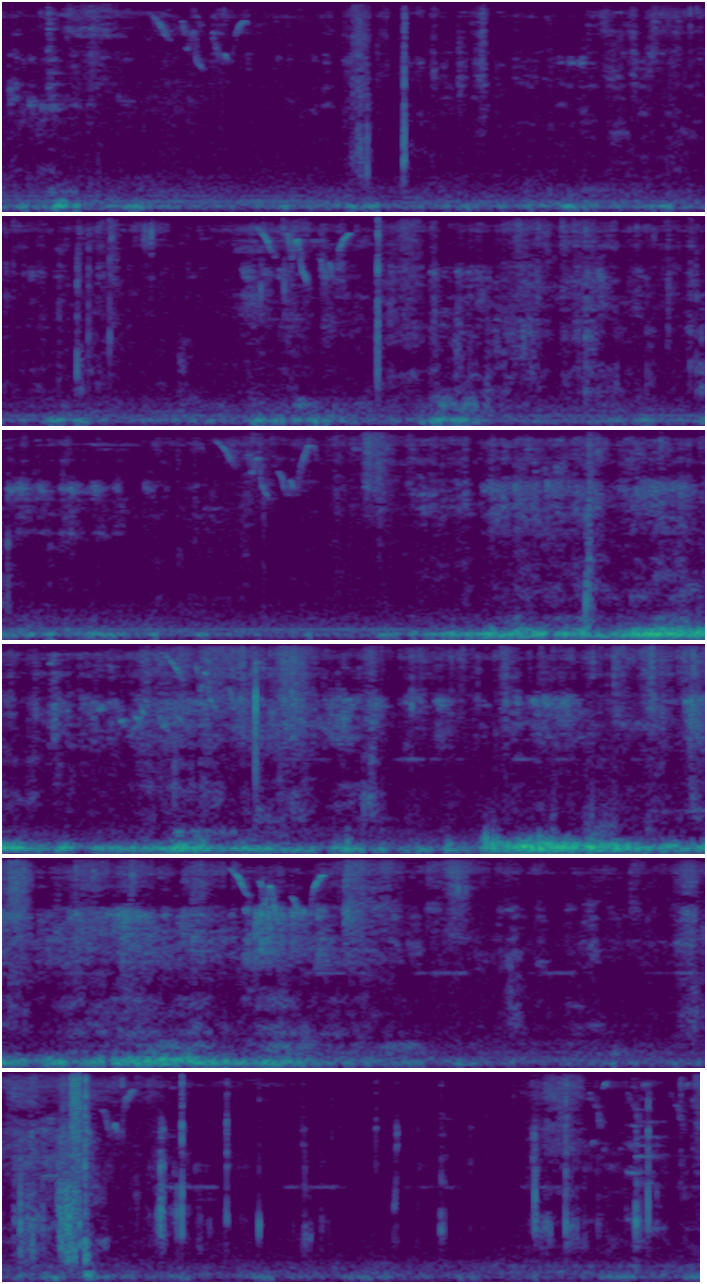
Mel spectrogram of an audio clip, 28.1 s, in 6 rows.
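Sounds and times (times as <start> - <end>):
rustling: 2.1 - 25.7
low rumble: 11.6 - 22.2.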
